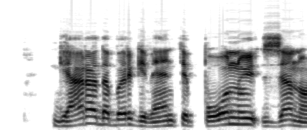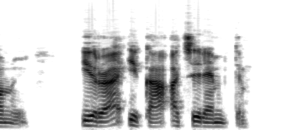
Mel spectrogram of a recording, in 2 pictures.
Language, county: Lithuanian, Šiauliai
